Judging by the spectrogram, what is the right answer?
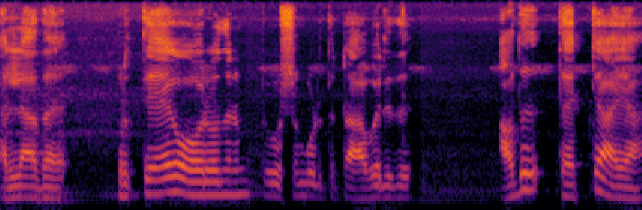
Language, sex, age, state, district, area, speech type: Malayalam, male, 45-60, Kerala, Palakkad, rural, spontaneous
